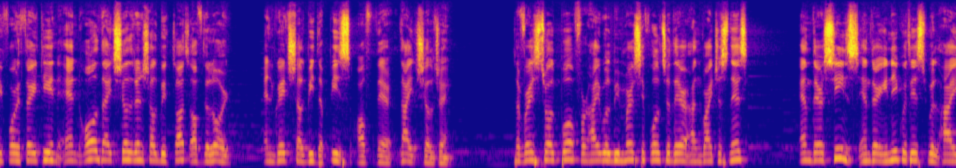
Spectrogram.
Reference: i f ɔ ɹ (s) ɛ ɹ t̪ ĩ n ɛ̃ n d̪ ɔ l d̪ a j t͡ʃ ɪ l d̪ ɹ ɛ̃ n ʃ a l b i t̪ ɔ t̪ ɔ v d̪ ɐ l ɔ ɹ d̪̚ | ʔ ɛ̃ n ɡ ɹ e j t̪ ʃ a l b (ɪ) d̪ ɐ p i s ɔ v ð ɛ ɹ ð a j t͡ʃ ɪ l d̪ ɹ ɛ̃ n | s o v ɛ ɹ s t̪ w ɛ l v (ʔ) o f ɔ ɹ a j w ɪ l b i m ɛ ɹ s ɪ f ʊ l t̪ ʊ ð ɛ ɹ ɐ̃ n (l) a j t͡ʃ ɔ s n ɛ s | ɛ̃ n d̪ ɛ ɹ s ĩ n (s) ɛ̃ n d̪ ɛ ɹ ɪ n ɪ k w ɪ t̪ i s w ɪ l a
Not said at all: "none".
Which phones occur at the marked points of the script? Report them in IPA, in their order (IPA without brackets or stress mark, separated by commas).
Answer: θ, i, p, ɹ, s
